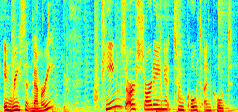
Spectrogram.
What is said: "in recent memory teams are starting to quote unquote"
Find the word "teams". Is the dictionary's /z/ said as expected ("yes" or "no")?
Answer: yes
